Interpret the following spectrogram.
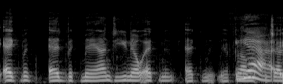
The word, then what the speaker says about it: McMahon: look what Ricky made you can't say Edie Ed McMahon Ed McMahon ah because man and mama have the wrong amount of syllables its Ed McMahon could you excuse us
